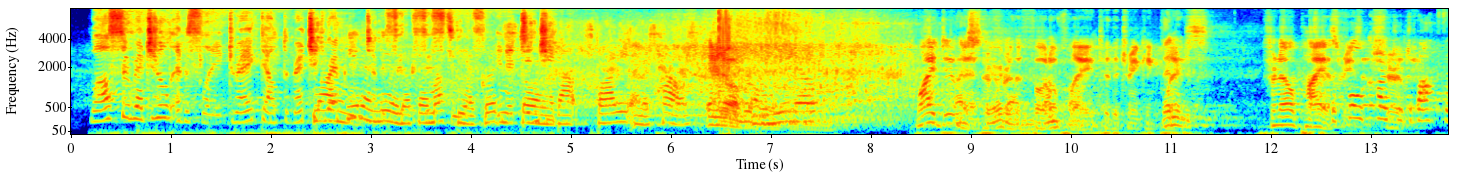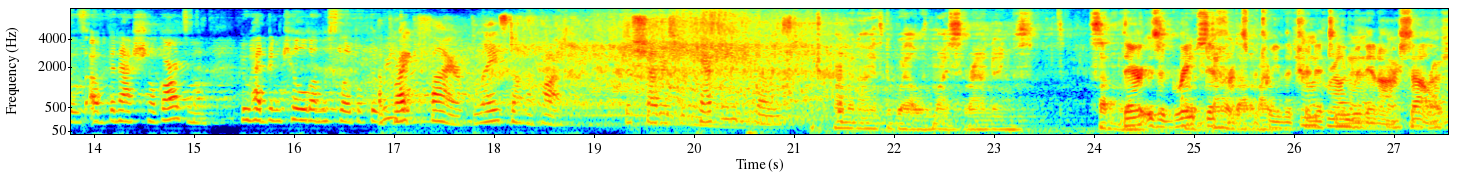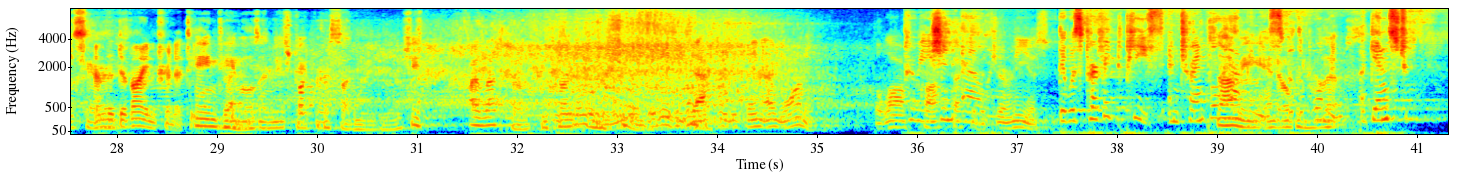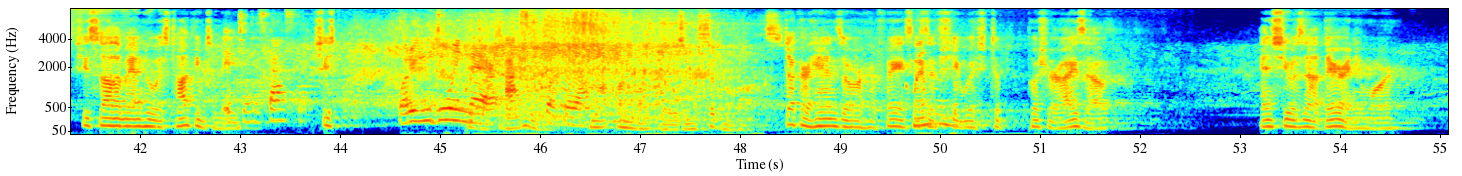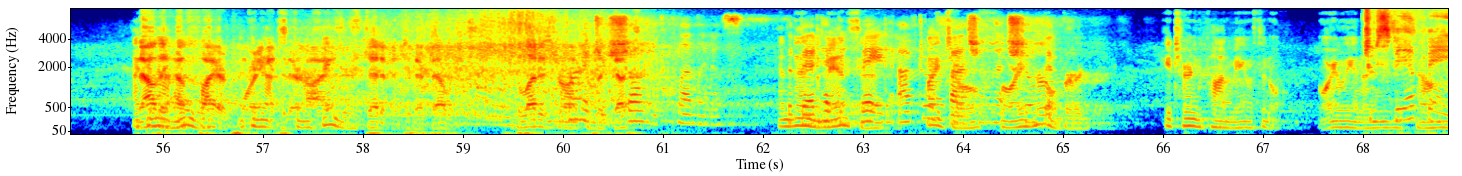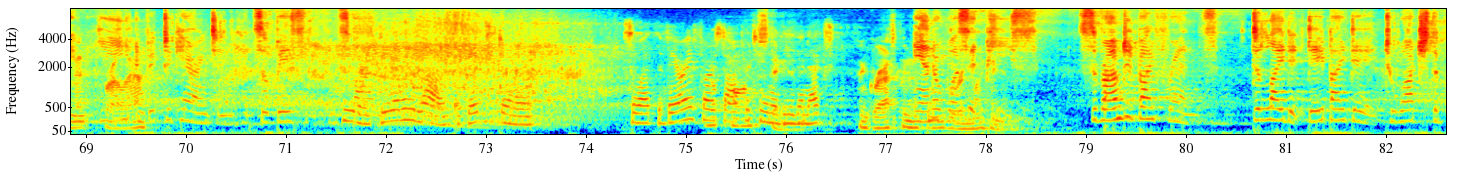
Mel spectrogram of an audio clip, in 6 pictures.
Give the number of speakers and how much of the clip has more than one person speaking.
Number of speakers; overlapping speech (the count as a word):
ten, about 44%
